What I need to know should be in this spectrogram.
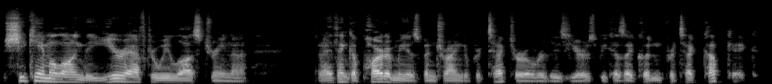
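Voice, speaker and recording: Low-voiced, weary man on trial, acted by a man. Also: lively intonation, a little fast, no echo. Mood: earnest, defensive. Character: weary middle-aged defendant confiding in his lawyer. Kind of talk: audio drama dialogue.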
